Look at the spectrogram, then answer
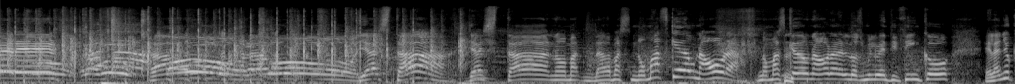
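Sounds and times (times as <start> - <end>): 
audience applause: 0.0 - 5.0
speech: 1.5 - 2.0, 3.7 - 10.1.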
